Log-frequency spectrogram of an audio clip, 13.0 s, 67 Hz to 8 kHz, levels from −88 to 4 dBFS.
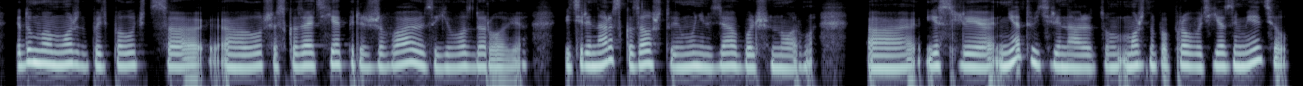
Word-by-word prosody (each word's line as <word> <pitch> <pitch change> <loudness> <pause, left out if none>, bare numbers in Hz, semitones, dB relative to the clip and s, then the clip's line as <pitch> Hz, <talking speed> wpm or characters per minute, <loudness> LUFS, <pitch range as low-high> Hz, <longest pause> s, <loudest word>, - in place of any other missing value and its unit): Я 215 - -1
думаю, 240 -2 +6
может 220 -1 +3
быть, 205 -1 -3
получится, 155 - -2
э, 190 -1 -1
лучше 210 +2 -3
сказать: 210 +2 -1
"Я 225 0 +3
переживаю 215 +1 0
за 200 0 -5
его 195 +2 -2
здоровье". 195 - -3 0.4
Ветеринар 215 +5 +3
сказал, 225 -3 +1
что 225 - -6
ему 195 +1 +1
нельзя 205 0 +1
больше 195 +2 -3
нормы. 190 +4 -2 0.5
А, 185 0 +1
если 205 -2 +1
нет 230 +7 +3
ветеринара, 200 -5 0
то 205 - -6
можно 210 +1 0
попробовать: 205 -1 -1
"Я 210 -1 +2
заметил, 225 +7 +1
205 Hz, 135 wpm, -23 LUFS, 195-220 Hz, 0.5 s, думаю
